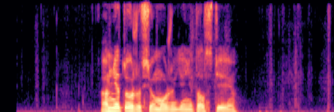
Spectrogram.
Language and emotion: Russian, neutral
